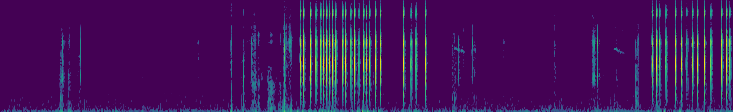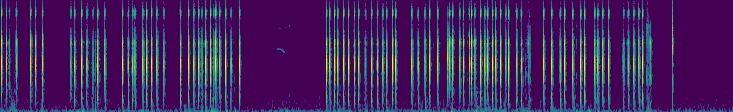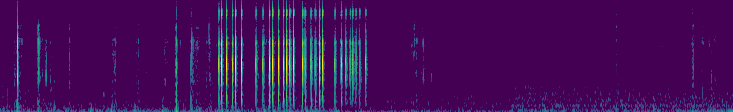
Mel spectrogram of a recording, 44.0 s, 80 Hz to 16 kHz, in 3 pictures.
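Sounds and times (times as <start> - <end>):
phone keyboard typing clicks: 5.9 - 8.6, 13.0 - 19.5, 21.2 - 27.7, 33.6 - 36.7.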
